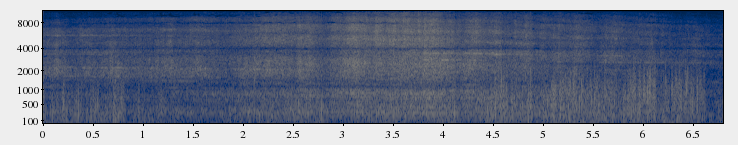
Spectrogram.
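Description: Boeing 757-200 on final approach with gear down: the steady jet roar of its two Rolls-Royce RB211 turbofans with a faint whine, slowly growing louder as it nears. Wind rumbles on the microphone underneath.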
